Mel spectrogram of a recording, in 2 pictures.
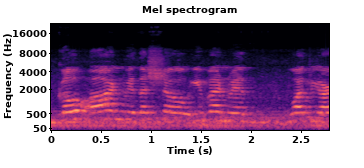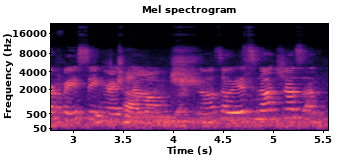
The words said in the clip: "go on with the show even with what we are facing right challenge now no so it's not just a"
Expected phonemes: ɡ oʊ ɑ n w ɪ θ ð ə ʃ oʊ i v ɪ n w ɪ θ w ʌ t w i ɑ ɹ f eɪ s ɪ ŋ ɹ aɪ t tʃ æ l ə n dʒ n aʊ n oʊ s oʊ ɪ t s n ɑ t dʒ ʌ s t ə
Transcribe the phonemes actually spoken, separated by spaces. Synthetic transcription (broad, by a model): ɡ oʊ ɑ n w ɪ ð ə ʃ oʊ i v ɪ n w ɪ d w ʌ t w i ɑ ɹ f eɪ s ɪ ŋ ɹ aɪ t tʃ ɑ ə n n aʊ s oʊ ɪ t s n ɑ t dʒ ʌ s t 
